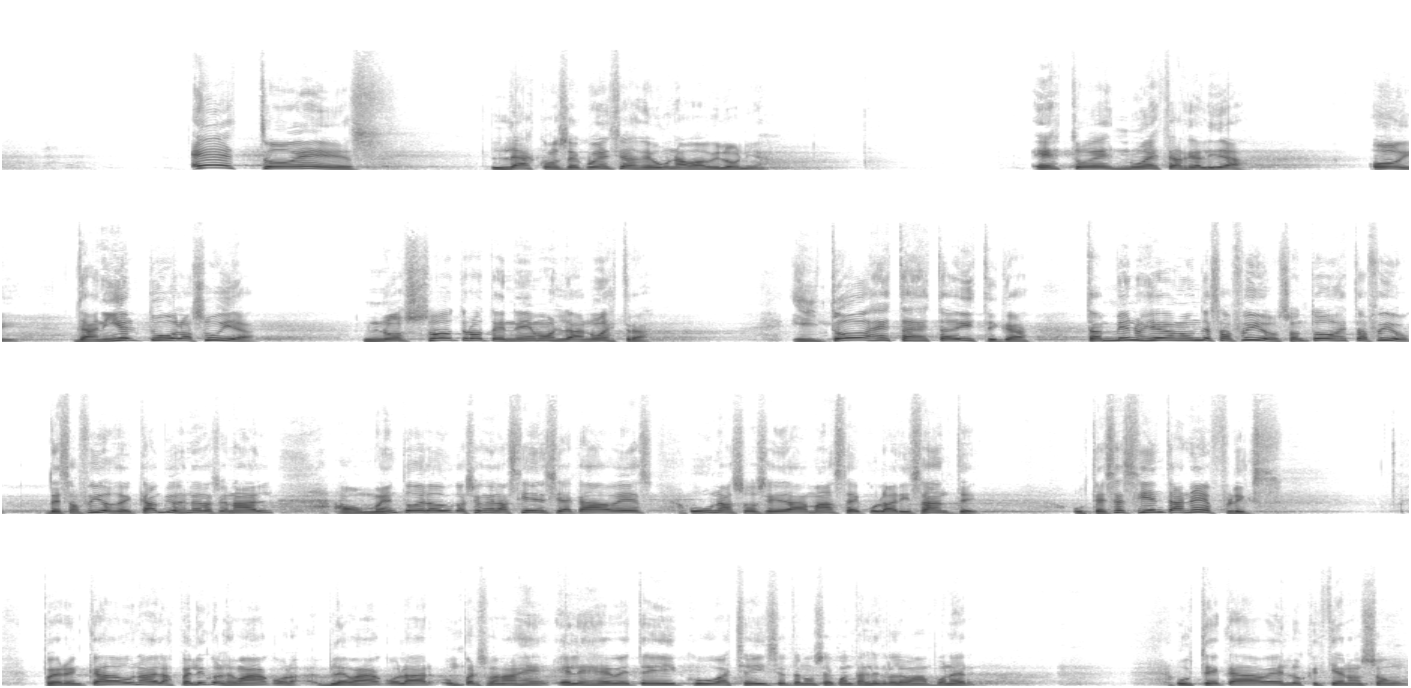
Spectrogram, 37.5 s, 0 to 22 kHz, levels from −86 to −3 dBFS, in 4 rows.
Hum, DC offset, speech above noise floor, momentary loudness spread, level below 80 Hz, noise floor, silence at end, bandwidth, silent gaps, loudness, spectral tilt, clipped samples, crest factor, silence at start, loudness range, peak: none; under 0.1%; 55 dB; 7 LU; -84 dBFS; -86 dBFS; 0 s; 16 kHz; none; -31 LUFS; -5 dB/octave; under 0.1%; 16 dB; 1.25 s; 4 LU; -16 dBFS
